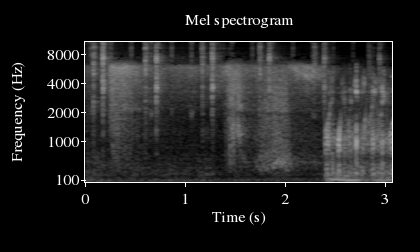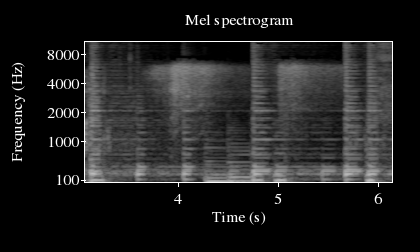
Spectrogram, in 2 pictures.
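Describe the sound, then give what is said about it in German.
Irregular wet popping and gurgling, like liquid bubbling, fills the first couple of seconds, then a music track kicks in and carries on to the end with more bubbly clicks over it. “Wir überlassen erstmal das Blubbern der Band …. Die sind im Labor unterwegs.”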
